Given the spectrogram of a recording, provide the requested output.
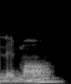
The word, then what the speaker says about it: Le Mans: Ich fand Französisch immer doof, deswegen hoffe ich, dass ich es richtig ausspreche. Le Mans. – Ja, das stimmt, glaube ich. So wird es auch in dem Film ausgesprochen.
